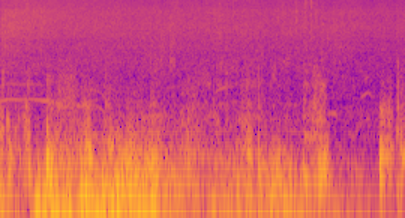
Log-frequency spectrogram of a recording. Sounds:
wind

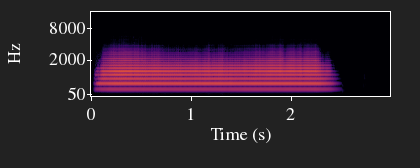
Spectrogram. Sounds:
musical instrument, brass instrument, music

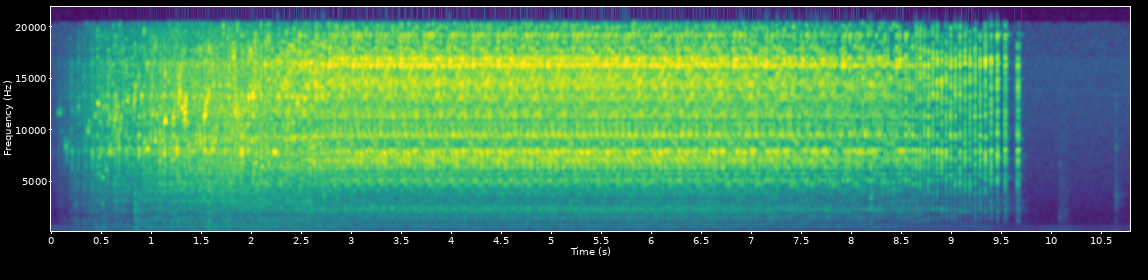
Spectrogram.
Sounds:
bicycle, vehicle

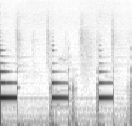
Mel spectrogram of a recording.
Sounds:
guitar, musical instrument, plucked string instrument, music

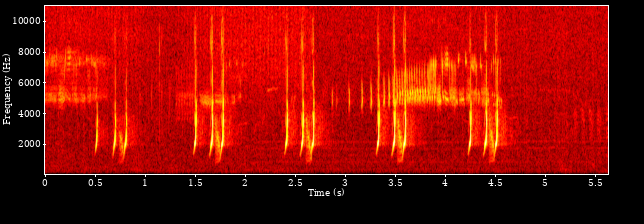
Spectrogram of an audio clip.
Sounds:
wild animals, bird, animal

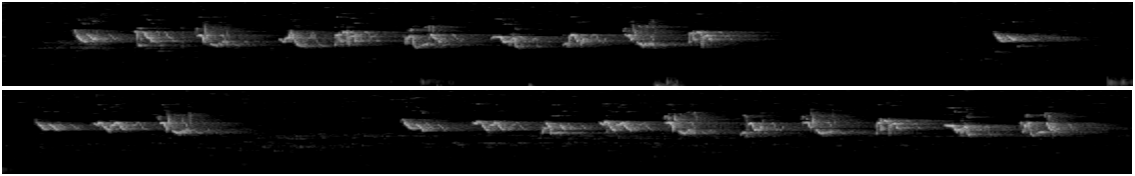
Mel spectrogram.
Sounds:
bird vocalization, animal, bird, chirp, wild animals

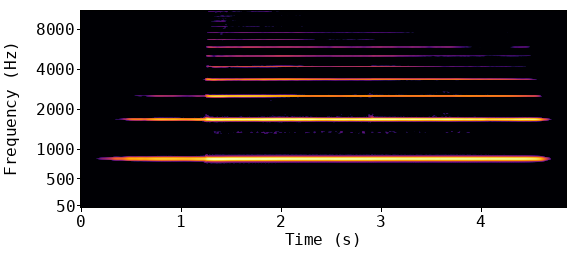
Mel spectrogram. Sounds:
musical instrument, music, woodwind instrument

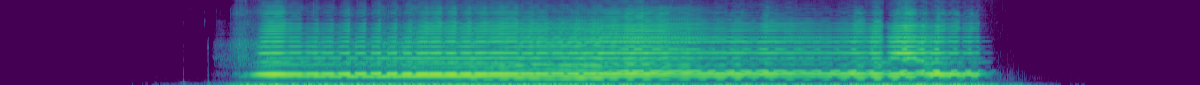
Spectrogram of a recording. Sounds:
harmonica, musical instrument, music

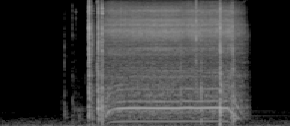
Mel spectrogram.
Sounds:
mechanisms, camera

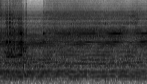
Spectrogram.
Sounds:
tools

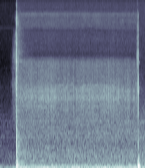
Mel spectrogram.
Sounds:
fire

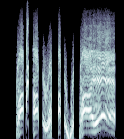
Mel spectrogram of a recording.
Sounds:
musical instrument, music, scratching (performance technique)

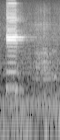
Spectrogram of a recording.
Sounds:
car horn, alarm, vehicle, motor vehicle (road), car

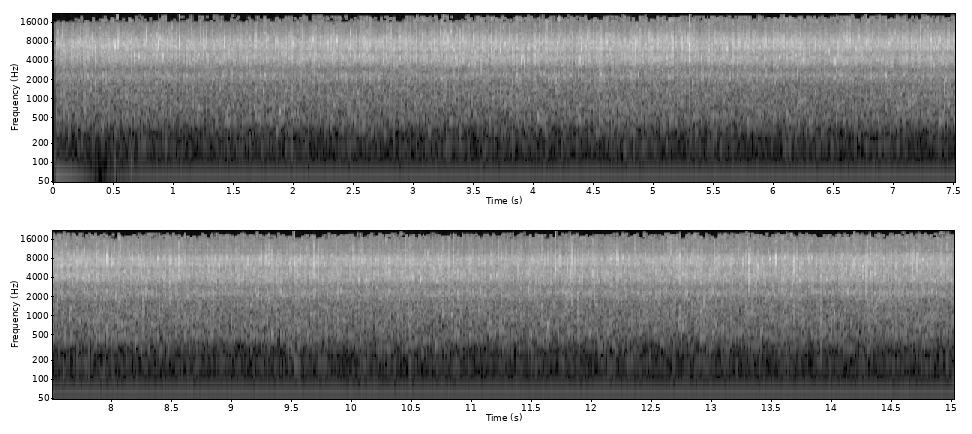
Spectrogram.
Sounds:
stream, water

